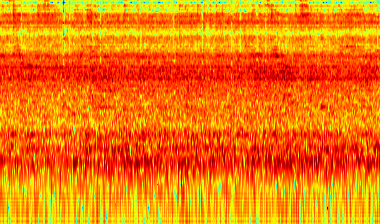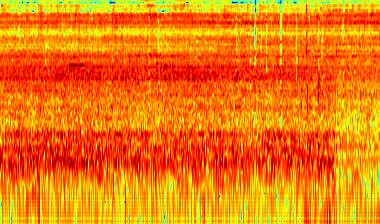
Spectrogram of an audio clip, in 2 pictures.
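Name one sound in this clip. Tyres roar on a wet road.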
